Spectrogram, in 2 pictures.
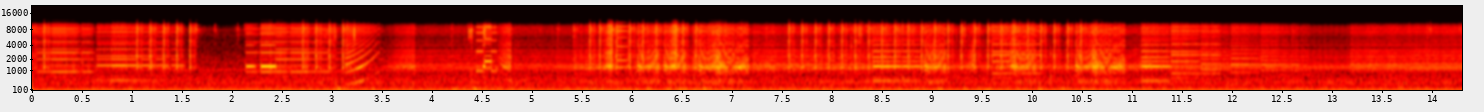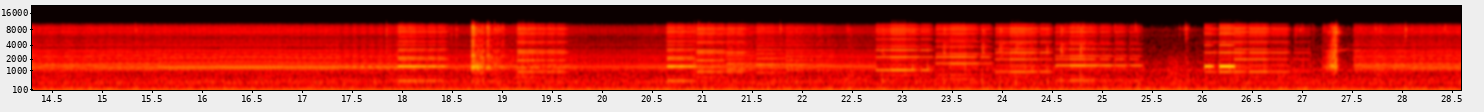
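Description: Chiptune game music plays steadily.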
